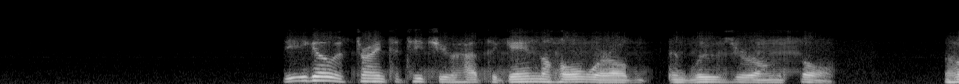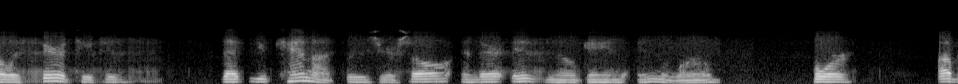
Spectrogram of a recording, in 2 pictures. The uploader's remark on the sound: ACIM Daily Conference Call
